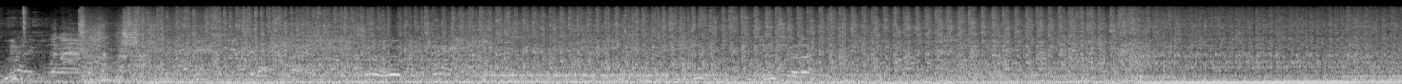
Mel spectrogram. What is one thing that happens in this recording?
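An engine revs up and roars louder.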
